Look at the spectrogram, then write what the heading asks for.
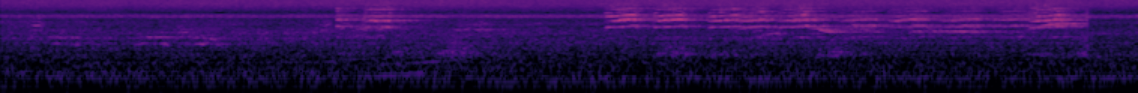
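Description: A bird calling in a run of short, high, rising chirps: a couple about two seconds in, then about three a second from about four seconds in, until they break off suddenly near the end. The calls are faint over a steady background hiss.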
